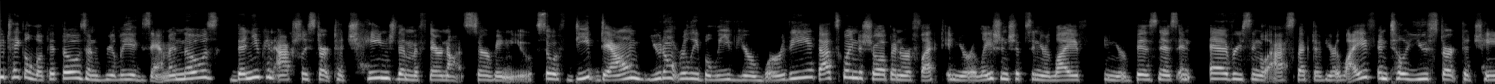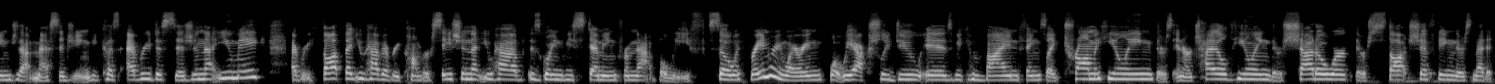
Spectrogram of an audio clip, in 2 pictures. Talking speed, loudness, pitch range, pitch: 230 wpm, -22 LUFS, 205-255 Hz, 230 Hz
